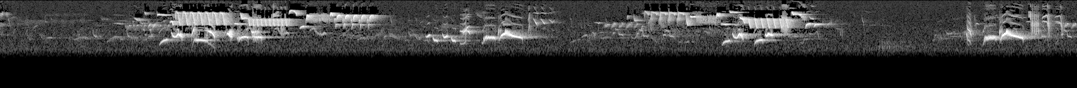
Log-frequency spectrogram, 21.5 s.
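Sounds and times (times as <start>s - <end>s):
Common blackbird song: 0.0s - 21.5s.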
